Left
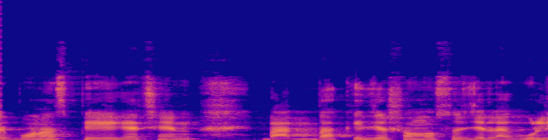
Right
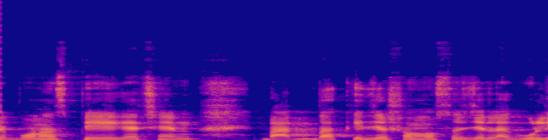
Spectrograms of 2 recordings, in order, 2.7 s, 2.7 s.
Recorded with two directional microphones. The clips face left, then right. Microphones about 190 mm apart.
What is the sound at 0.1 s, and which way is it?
Speech, 30° right (ahead or behind).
